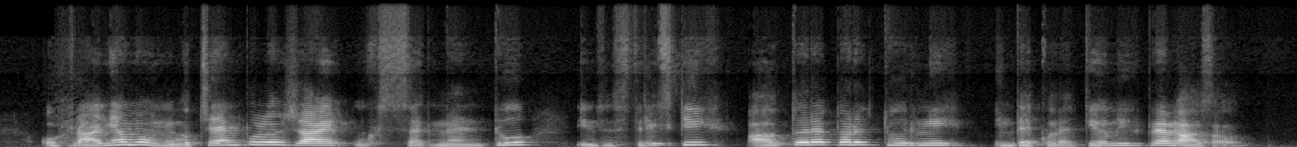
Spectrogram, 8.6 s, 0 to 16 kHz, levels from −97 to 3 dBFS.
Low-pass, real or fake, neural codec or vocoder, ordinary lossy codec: 14.4 kHz; fake; codec, 32 kHz, 1.9 kbps, SNAC; Opus, 24 kbps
